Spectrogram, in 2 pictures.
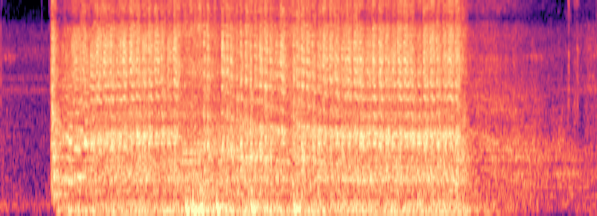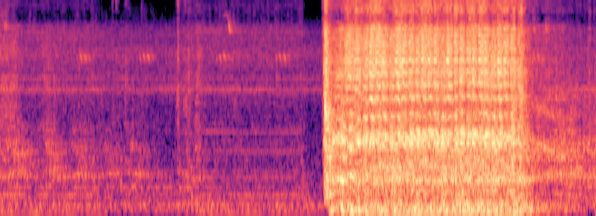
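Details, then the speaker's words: Partially converted tiny home camper van abandoned about a decade, revival attempt: two bursts of steady starter cranking, about four turns a second, no firing; cranks but won't start, owner hears fuel reaching rail but suspects no injector signal. "Yeah, it sounds like there's fuel coming into the rail. Nothing going into the engine."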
